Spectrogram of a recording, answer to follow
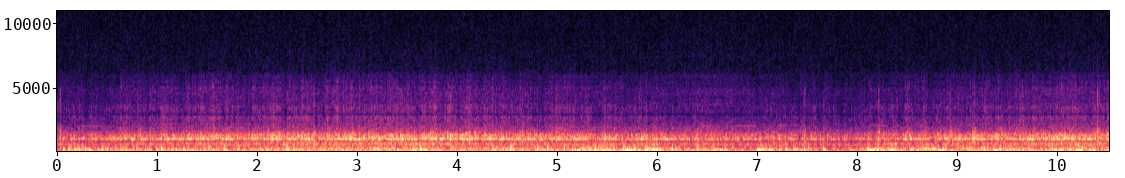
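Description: Steady rush of air over a hang glider in flight, buffeting the microphone, with a faint steady hum running through it.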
